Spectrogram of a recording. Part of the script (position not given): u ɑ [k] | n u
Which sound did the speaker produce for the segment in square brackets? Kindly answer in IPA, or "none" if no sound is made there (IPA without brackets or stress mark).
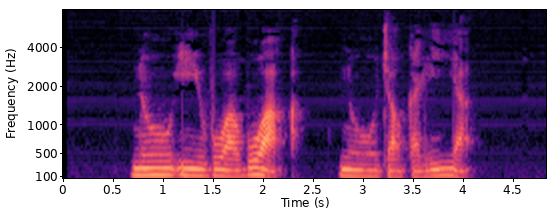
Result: q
